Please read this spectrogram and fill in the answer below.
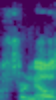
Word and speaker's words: Fresnel: f r s n e l but it's pronounced cornell as a french guy uh fresnel zone analysis that shows how high microwave antennas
